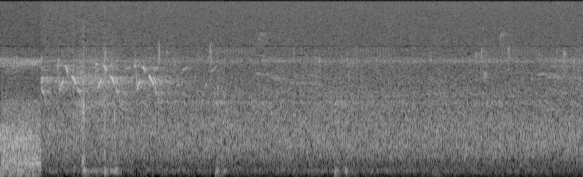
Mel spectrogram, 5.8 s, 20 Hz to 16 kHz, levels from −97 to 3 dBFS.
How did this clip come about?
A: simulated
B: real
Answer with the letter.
A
